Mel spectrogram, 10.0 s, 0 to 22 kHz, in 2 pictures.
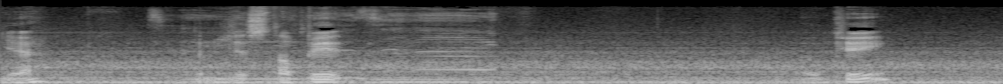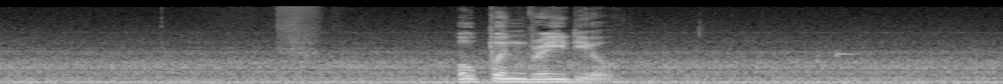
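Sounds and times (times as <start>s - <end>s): car cabin hum: 0.0s - 10.0s
brief hiss: 6.4s - 6.7s.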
